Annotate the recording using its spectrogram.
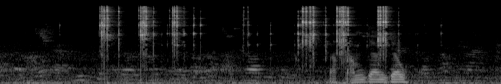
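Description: A ratchet wrench clicks rapidly as its head is turned.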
